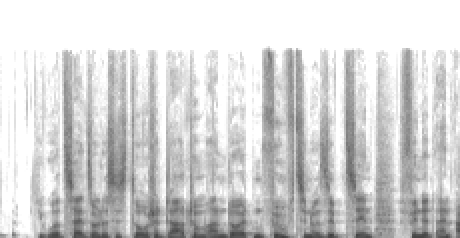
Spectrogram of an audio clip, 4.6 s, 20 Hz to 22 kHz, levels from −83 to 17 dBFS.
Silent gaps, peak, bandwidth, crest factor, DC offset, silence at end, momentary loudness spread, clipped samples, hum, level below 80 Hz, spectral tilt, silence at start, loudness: none; -2 dBFS; 17.5 kHz; 16 dB; under 0.1%; 0 s; 4 LU; under 0.1%; none; -60 dBFS; -5 dB/octave; 0.4 s; -18 LUFS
